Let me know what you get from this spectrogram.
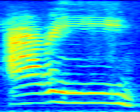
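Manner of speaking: long, high cartoon ow; hammed-up sustained cry of pain; pained howl. Dog punched hard in the chest, pained howl. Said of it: "and then he falls".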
